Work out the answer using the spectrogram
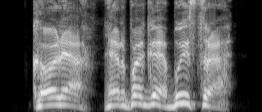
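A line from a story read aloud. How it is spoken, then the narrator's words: Barking. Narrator (Russian): Рявкнул Вова кому-то в салоне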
